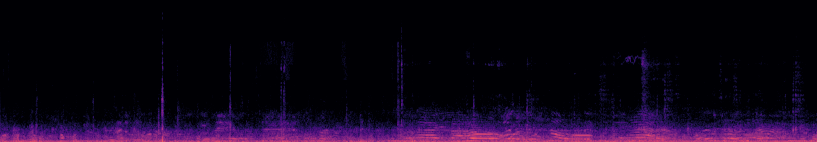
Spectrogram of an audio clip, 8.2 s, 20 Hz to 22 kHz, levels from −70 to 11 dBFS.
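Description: From 0 to 4.0 s the audio plays from an adaptive stream starting at a low bitrate. The player chose a cheap version to begin fast, then moved up once it had measured the connection. The opening sounds dull. The treble is missing or synthetic, and codec artefacts are strong, which fits Opus at around 16 kbit/s. At 4.0 s the quality jumps with no gap, which fits a step to about 64 kbit/s, and the top extends to 20.1 kHz.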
